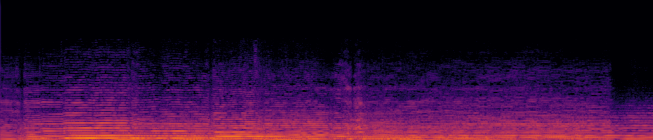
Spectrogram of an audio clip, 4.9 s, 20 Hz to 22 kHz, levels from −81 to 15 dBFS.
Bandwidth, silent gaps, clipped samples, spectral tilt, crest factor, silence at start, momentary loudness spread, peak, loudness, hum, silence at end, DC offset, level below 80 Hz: 13.5 kHz; none; under 0.1%; -5.5 dB/octave; 14 dB; 0 s; 8 LU; -6 dBFS; -21 LUFS; none; 0 s; under 0.1%; -34 dBFS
